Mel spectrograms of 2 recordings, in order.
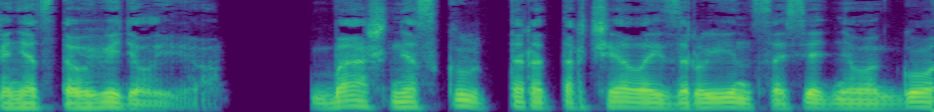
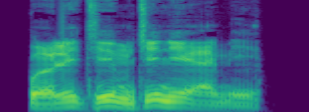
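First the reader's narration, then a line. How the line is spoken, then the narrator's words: Smirking snort. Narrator (Russian): хмыкнул Мальфир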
